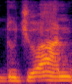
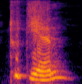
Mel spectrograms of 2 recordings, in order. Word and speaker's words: Dujuan: kung basahin po natin ito ay Dujuan, but ito po ay mali. Based on the pronunciation, kasi Chinese name po ito, it's the Chinese name for azalea. So, yung punong kahoy na azalea. So, ang right pronunciation po nito is Tutian. Okay, ganun po ang pag-pronounce niyan. Hindi pwedeng pababa. So, pataas. Tutian.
